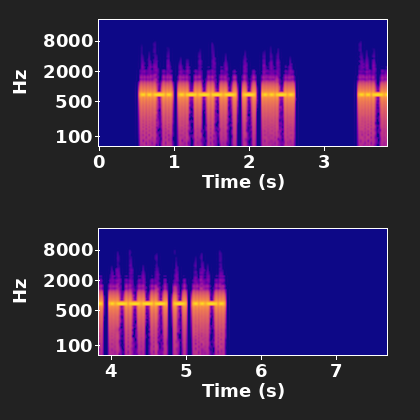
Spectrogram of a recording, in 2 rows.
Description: Morse code, heard as a keyed tone, about 28 wpm, 700 Hz. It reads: F1TF F1TF
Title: DXCC-100 Call Signs - 4 Characters - Repeated 2x - 28wpm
